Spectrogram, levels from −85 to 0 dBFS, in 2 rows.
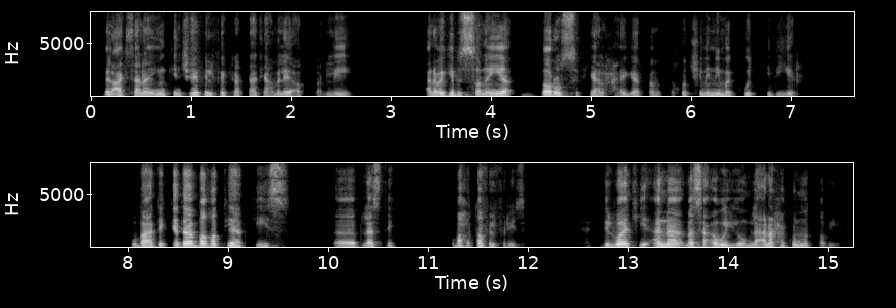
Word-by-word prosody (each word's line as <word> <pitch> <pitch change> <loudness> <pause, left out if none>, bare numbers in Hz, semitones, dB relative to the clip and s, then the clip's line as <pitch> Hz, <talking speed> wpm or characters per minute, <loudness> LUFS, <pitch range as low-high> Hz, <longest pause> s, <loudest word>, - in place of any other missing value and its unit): بالعكس - - -1
أنا 140 - 0
يمكن 130 +1 -5
شايف 205 +2 -1
الفكرة 195 +1 -6
بتاعتي 150 0 -11
عملية 120 +3 -5
أكتر، - - -21
ليه 95 -1 -11 0.8
أنا 125 - -1
باجيب 170 +11 +2
الصينية 165 - +2 0.3
بارُصّ 180 +11 +3
فيها 170 -2 -8
الحاجة 145 0 -10
فما 100 -2 -16
بتاخدش 160 - -16
مني 145 0 -5
مجهود 160 +4 -7
كبير. 130 +2 -14 0.9
وبعد 170 +3 +2
كده 205 +4 +7
باغطيها 215 0 +4
بكيس 195 +4 -9 0.4
آآ، - - +1
بلاستيك 230 - -4 0.6
وباحُطّها 235 -1 0
في - - -18
الفريزر. - - -12 0.8
دلوقتي 205 -1 +5
أنا 190 -1 +5
مثلًا 170 -2 -1
أول 145 -4 +3
يوم 115 -1 -4
لأ، - - -2
أنا 180 -1 +2
هاكُل 175 -3 -8
من 125 - -4
الطبيخ، - - -16
165 Hz, 155 wpm, -24 LUFS, 135-200 Hz, 0.9 s, كده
